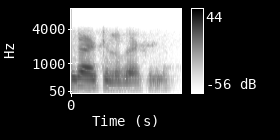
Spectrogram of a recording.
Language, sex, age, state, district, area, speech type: Assamese, female, 45-60, Assam, Dhemaji, urban, conversation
